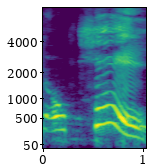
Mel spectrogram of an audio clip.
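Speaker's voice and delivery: high, wide, excited okay.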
